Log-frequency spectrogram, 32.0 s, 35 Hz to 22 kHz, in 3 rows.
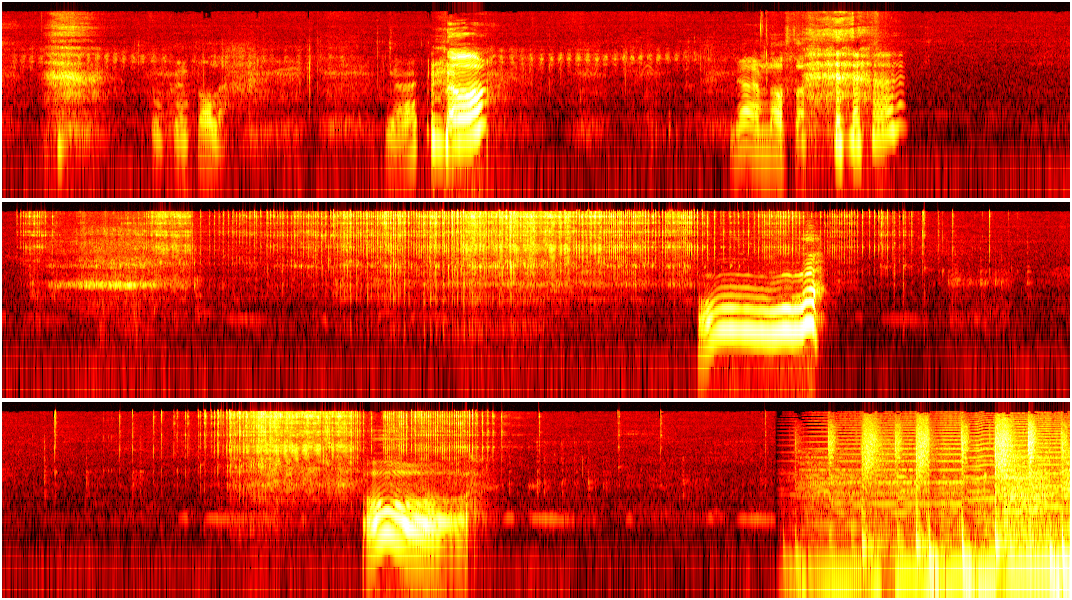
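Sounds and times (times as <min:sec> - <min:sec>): fishing reel ratchet clicking: 0:10.8 - 0:20.8, 0:21.7 - 0:28.1
person humming: 0:17.6 - 0:19.0, 0:25.0 - 0:26.2.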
